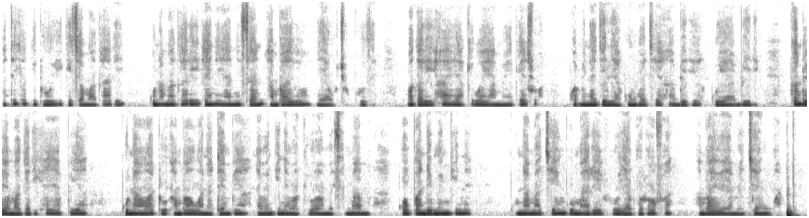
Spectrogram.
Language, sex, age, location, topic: Swahili, female, 25-35, Nairobi, government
